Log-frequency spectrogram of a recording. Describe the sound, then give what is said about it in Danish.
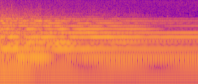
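A single deep clock bell stroke, the last of twelve at midday in a castle, rings out loud, its rich tone humming and slowly fading with no other sounds around it. “Og næppe var det sidste klokkeslag klinget ud, før der hørtes tunge tramp på trapperne.”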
